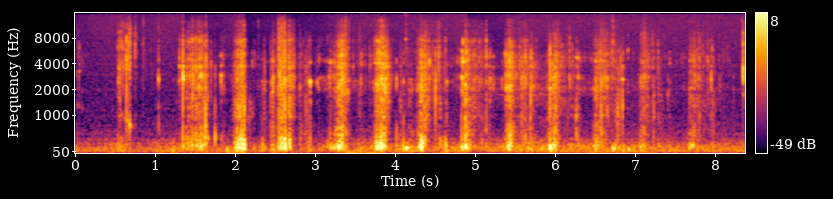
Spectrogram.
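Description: Doritos Flamin' Hot Mystery Flavor chips are crunched and chewed up close, a rapid series of loud, crisp bites and crackling chews in an irregular rhythm, with no talk.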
